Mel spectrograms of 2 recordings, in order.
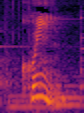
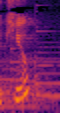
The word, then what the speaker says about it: queue: 这个单词长得跟 queen。王后很像，因此读音也容易混淆，容易读成了 queen，但实际上它的发音应该是 q q，记住和字母 q 的读法一样。 How long were you in the queue？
